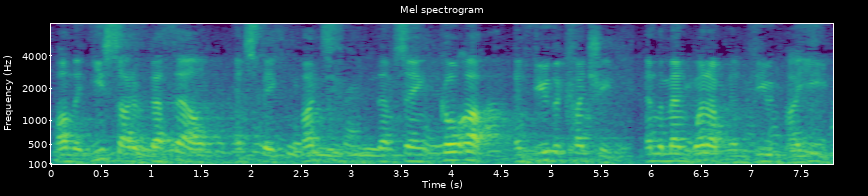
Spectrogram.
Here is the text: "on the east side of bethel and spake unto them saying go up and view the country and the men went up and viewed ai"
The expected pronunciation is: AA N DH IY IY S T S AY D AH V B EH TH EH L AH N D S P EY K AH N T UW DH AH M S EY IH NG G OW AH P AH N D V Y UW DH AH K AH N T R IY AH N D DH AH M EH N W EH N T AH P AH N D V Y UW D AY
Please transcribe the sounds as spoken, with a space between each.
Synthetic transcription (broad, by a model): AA N DH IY IY S T S AY D AH V B EH TH EH L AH N S P EY K AH N T UW DH AH M S EY IH NG G OW AH P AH N V Y UW DH AH K AH N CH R IY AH N DH AH M EH N W EH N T AH P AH N V Y UW D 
